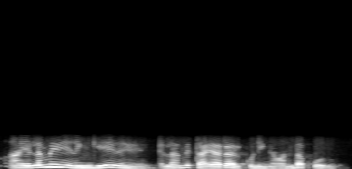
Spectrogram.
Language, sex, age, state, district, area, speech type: Tamil, female, 18-30, Tamil Nadu, Nilgiris, rural, conversation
